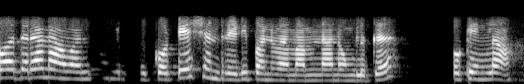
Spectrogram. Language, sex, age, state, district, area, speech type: Tamil, female, 30-45, Tamil Nadu, Cuddalore, urban, conversation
